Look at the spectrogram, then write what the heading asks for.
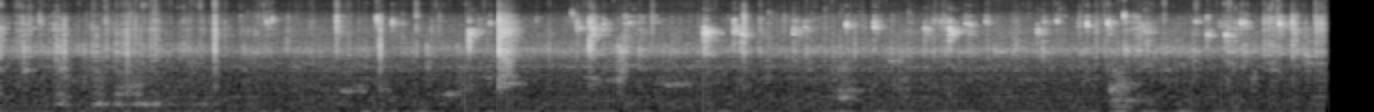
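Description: Beef seekh kababs sizzling in a little oil on a hot tawa griddle, a steady hiss with irregular small crackles and pops. It cuts off suddenly near the end.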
